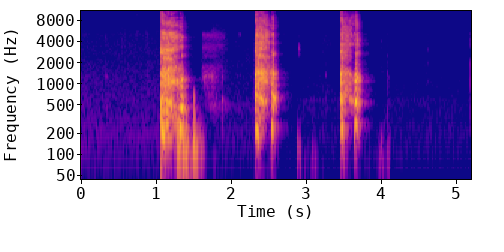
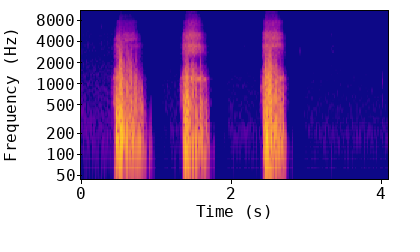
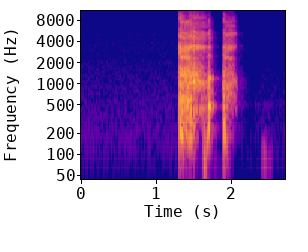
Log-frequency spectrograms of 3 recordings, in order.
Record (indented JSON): {
  "three_cough_length": "5.2 s",
  "three_cough_amplitude": 32767,
  "three_cough_signal_mean_std_ratio": 0.3,
  "exhalation_length": "4.1 s",
  "exhalation_amplitude": 32684,
  "exhalation_signal_mean_std_ratio": 0.3,
  "cough_length": "2.7 s",
  "cough_amplitude": 31143,
  "cough_signal_mean_std_ratio": 0.34,
  "survey_phase": "alpha (2021-03-01 to 2021-08-12)",
  "age": "18-44",
  "gender": "Male",
  "wearing_mask": "No",
  "symptom_cough_any": true,
  "symptom_fatigue": true,
  "symptom_fever_high_temperature": true,
  "symptom_headache": true,
  "symptom_onset": "4 days",
  "smoker_status": "Ex-smoker",
  "respiratory_condition_asthma": false,
  "respiratory_condition_other": false,
  "recruitment_source": "Test and Trace",
  "submission_delay": "2 days",
  "covid_test_result": "Positive",
  "covid_test_method": "RT-qPCR",
  "covid_ct_value": 11.2,
  "covid_ct_gene": "N gene",
  "covid_ct_mean": 11.4,
  "covid_viral_load": "180000000 copies/ml",
  "covid_viral_load_category": "High viral load (>1M copies/ml)"
}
